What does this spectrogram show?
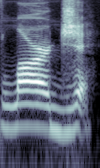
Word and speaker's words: large: say large it says large that e makes the g say je large large ar spells are l large large so what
